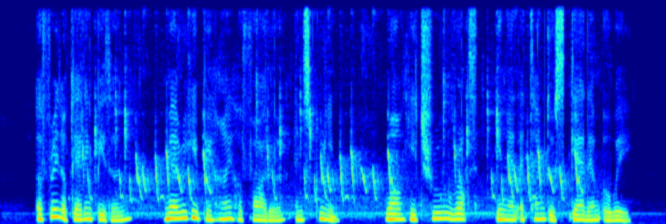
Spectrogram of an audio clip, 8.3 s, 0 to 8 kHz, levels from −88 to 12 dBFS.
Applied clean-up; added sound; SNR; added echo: none; Bird; 14 dB; none.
